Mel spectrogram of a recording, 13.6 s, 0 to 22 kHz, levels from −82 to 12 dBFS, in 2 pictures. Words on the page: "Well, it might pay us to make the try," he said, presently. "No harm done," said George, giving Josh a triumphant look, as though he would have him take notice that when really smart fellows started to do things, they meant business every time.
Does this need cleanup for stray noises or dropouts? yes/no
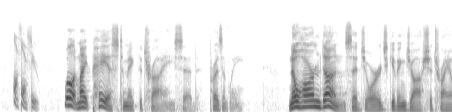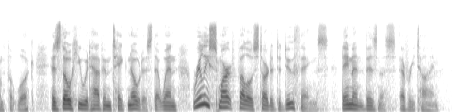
yes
